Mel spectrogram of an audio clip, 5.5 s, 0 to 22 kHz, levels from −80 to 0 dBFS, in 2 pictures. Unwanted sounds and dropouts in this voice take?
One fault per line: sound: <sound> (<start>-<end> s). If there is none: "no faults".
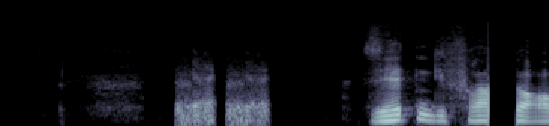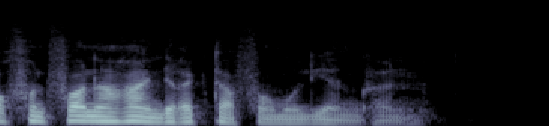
sound: laugh (0.9-1.4 s)
sound: dropout (2.5-2.6 s)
